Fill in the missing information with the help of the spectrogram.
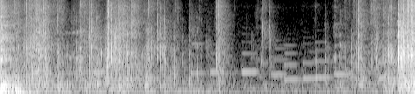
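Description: Clear plastic Ziploc bag being pulled open and handled: a sharp crackle at the start fades into clicky rustling, then loud crinkling returns near the end as a hand reaches into the bag. A few faint short tones sound in the quieter middle.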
